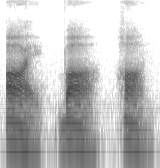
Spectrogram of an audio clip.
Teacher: those middle tones are said flat and steady but the fourth tone falls with each word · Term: 4th tone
